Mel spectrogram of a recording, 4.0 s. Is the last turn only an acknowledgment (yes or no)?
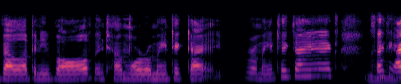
yes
